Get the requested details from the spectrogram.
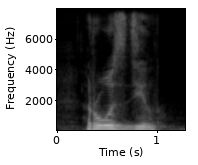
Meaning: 1. division, section 2. column (in newspaper), rubric 3. part, chapter (in a book, document) 4. category
- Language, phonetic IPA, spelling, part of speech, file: Ukrainian, [ˈrɔzʲdʲiɫ], розділ, noun, Uk-розділ.ogg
